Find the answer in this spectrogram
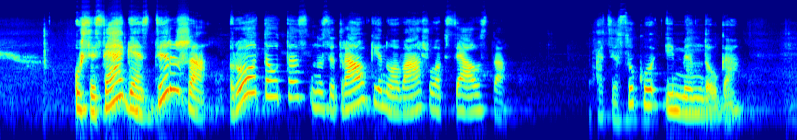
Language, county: Lithuanian, Marijampolė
